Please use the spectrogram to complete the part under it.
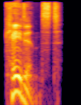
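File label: "cadenced", British English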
